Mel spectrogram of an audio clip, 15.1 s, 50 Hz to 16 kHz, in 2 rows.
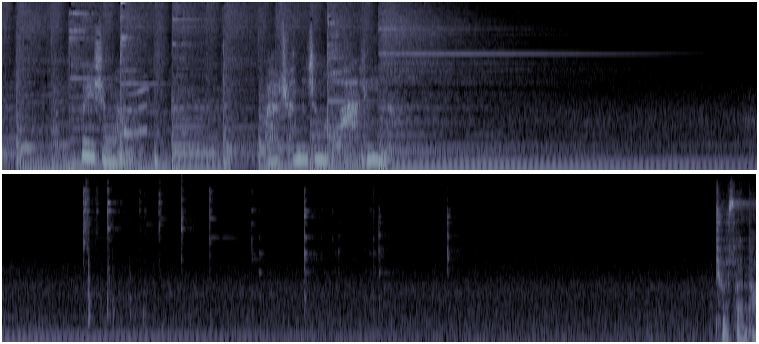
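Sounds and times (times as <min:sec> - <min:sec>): cutlery clinking on a plate: 0:08.4 - 0:12.2.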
